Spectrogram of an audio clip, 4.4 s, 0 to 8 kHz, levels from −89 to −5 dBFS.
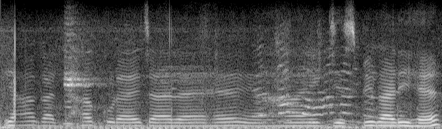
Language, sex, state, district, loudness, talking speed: Hindi, female, Odisha, Sambalpur, -21 LUFS, 150 wpm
